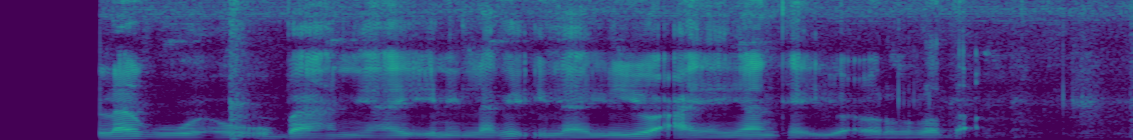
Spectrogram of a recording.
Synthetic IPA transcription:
ɐlaːɣʊwʊħuːʔʊ̰baːɦɐnjɐɦɛjɪnlɐɣɐʔɪ̰laːlɪjɔʕɑ̰jɐjaːŋkʰɐ̰ḭjɔ̰ʕʊɾʊɾɐðɐ̰

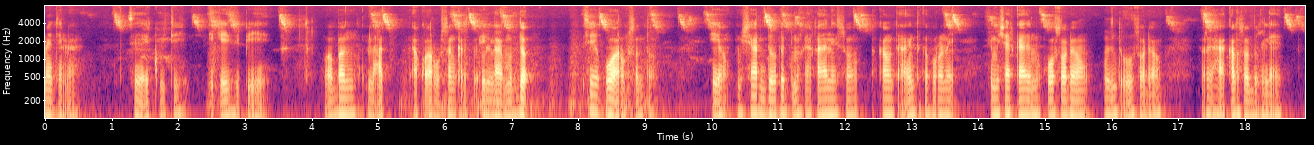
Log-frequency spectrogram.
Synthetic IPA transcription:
mat͡ʃɛnʔa̰ː | sɪðaɪkʰwit̪ʰiikʰes̬ḭpḭ | wa̰ːbɐŋklɑ̰ʕɑ̰ɡ̚ɐ̰kʰʊ̰ɐ̰ɾuːrsɐŋkʰɐrt̪ʰɔ̰ʔɪlːaːmʊd̪ɔ | sɪɐkʰʊɐɾuːrsɐnt̪ʰɔ | ʔijɔ̰mɪʃaːrd̪ɔwlɐd̪mɐrkʰaqɑːðɐnɛjsɔɐkʰawnt̪ʰɐ̰ɪnt̪ʰɐkʰɐfʊɾɐnɛ̰ | sɪmɪʃaːrkʰaːðimɐrkʰusɔːɖɛʕɔɪnt̪ʰɐ̰ṵʊsɔ̰ːɖɛ̰ʕɔ | mɐ̰rkʰaħa̰ːkʰɐlɐsɔːbɪħɪ̰lɛ̰ɛ̰d̪

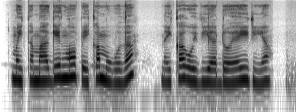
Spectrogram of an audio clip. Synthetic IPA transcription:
maitamaɡeŋɔβɛikamoɣoða | naikaɣoiðiadɔjaiɾia

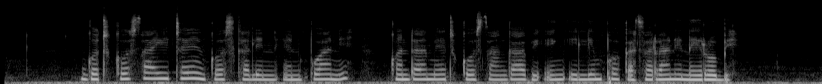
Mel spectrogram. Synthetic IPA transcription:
ŋɡɔtkɔsaitaŋkɔskalinɛnpwani | kɔndamɛtkɔsaŋɡawiʔɛŋilimpɔkasaɾaninajɾɔbi

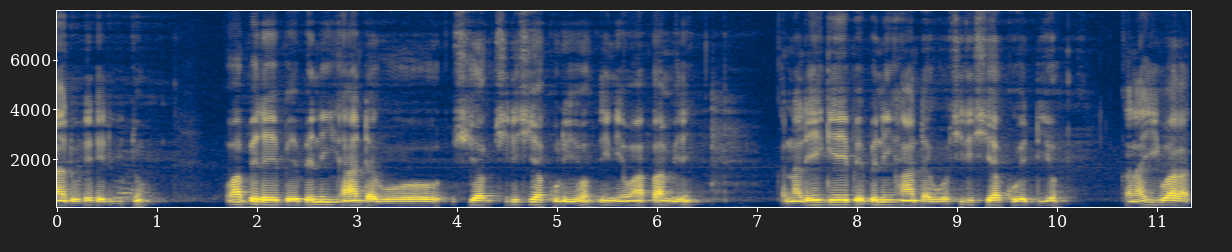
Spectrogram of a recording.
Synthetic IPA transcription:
adoɾɛɾɛɾwitu | wabɛɾɛbɛbɛniɦadaɣɔ | ʃiɾiʃiakuleɔliniɛwafa̰miɾi | kanaleːɡɛbɛbɛniiɦadaɣɔʃiɾiʃjakwɛdiɔ | kanahiwaɣa

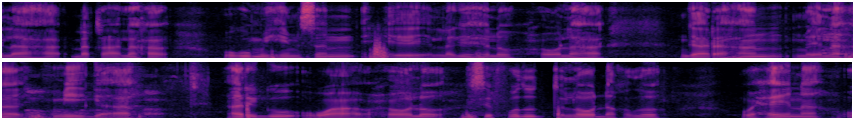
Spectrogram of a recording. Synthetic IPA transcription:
ɪlaɦɐɖɑqɑːlɐhɐʊ̰ɣʊmʊɦiːmsɐnɛːlɐɣɐɦɛlɔħɔːlɐɦɐ | ɡaːɾʔɐ̰ɦaːnmɛːlɐhɐmiːɡɐ̰ʔɐh | ʔɐɾɪɣʊwɑːħɔːlɔsɪfʊðʊd̪lɔːɖɑqðɔ | wʔɑħɑjnɐ

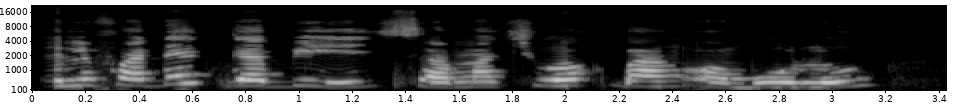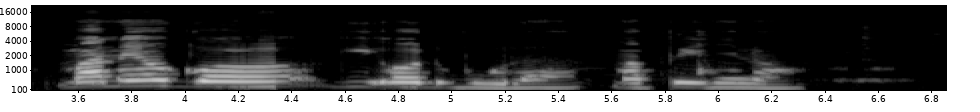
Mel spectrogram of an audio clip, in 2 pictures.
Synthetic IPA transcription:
elufadɛk̚ɡabit͡ʃsamat͡ʃwɔkbaŋɔmbulu | manɛɔɡɔɡɪɔdbuɾamapiɲnɔ

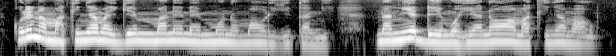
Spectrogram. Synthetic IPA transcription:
koɾenamakiɲamaiɡemanɛnɛmonɔmaoɾiɣitani | naniedemoɦianɔwamakiɲamau

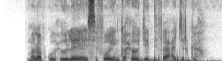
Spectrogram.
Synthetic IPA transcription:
mɐlɐb̚kʰʊwʊħuːlɛːjɐhɛjsɪfɔːjɪŋkʰɐħɔːt͡ʃɛd̪ɪfaːʕɑt͡ʃɪrkʰɐ

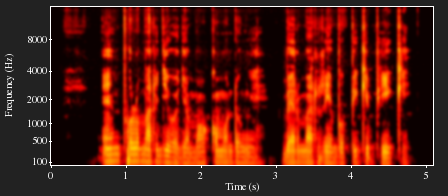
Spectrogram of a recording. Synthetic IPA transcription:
ɛnpʰolomard͡ʒɪwɔd͡ʒɔmɔkɔmondoŋe | bɛɾmarːimbopikipʰiki

